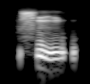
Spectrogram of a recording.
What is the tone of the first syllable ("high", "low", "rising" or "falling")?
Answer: falling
